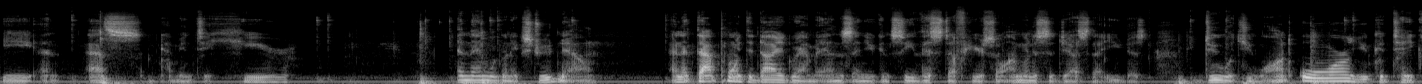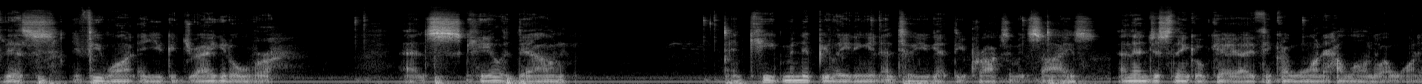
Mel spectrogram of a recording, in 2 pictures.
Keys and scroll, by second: 1.0 s, 4.8 e, 13.1 Tab, 14.5 Tab, 15.1 g, 19.2 s, 21.4 g, 23.2 s, 24.7 g.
